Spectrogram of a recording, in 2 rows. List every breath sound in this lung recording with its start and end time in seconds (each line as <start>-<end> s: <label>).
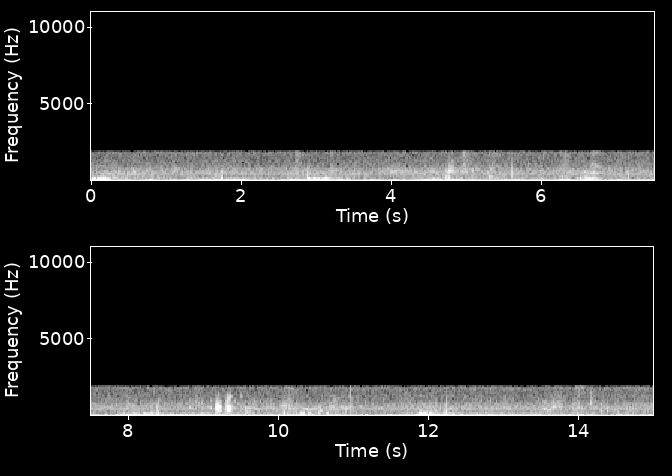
0.00-1.03 s: inhalation
0.00-1.03 s: crackles
1.01-2.62 s: exhalation
1.04-2.62 s: crackles
2.63-3.93 s: inhalation
2.63-3.93 s: crackles
3.98-6.39 s: exhalation
3.98-6.39 s: crackles
6.41-7.04 s: inhalation
6.41-7.04 s: crackles
7.85-8.63 s: inhalation
7.85-8.63 s: crackles
11.77-13.76 s: inhalation
12.54-12.94 s: stridor
13.38-13.93 s: stridor
13.74-15.00 s: exhalation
